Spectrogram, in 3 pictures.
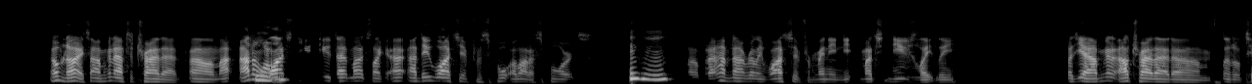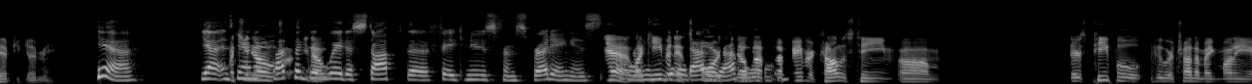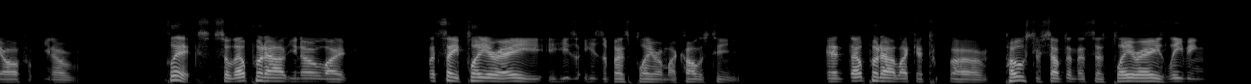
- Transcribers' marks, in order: other background noise
- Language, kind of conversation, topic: English, unstructured, What do you think is the impact of fake news?
- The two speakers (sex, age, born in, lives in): female, 30-34, United States, United States; male, 55-59, United States, United States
